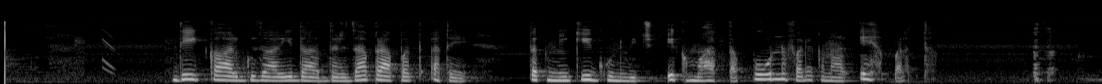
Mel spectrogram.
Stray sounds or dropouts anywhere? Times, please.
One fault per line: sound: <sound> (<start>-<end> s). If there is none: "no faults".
sound: chirp (1.0-1.2 s)
sound: cough (10.3-10.6 s)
